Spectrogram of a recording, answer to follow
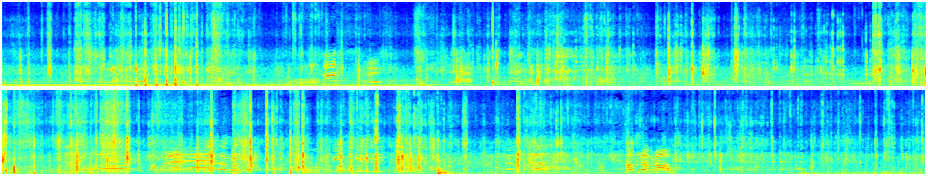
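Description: Wooden street hockey sticks clacking against a plastic ball and the asphalt in repeated sharp knocks, with players shouting during play.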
